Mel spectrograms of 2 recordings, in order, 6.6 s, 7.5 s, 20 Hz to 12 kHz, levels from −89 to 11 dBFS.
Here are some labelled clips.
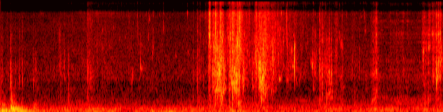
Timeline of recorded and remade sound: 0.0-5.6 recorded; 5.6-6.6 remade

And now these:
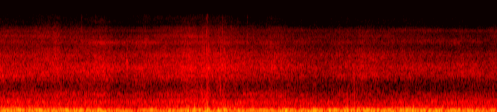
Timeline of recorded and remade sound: 0.0-2.1 recorded; 2.1-3.2 remade; 3.2-7.5 recorded

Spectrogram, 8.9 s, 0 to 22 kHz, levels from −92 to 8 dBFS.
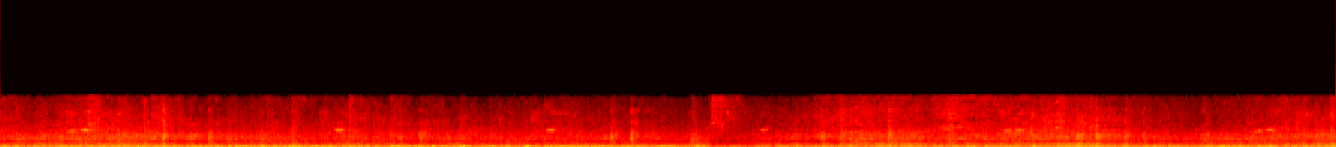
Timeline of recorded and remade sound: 0.0-8.9 recorded

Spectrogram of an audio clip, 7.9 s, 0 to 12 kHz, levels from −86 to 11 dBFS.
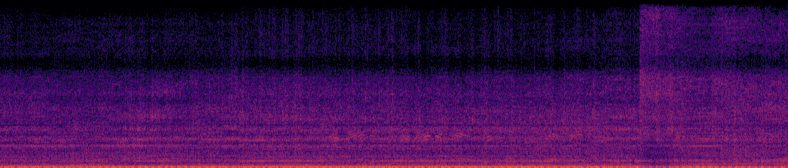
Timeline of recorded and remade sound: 0.0-0.5 recorded; 0.5-2.4 remade; 2.4-5.9 recorded; 5.9-7.9 remade

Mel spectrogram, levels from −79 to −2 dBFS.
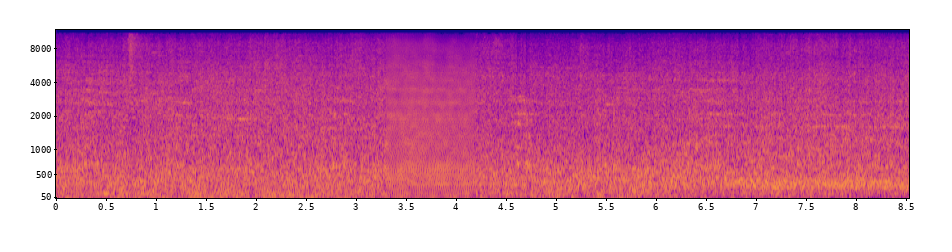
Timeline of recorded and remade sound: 0.0-3.3 recorded; 3.3-4.2 remade; 4.2-8.5 recorded

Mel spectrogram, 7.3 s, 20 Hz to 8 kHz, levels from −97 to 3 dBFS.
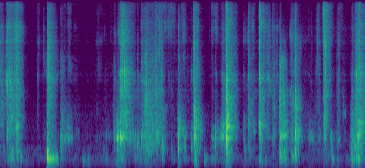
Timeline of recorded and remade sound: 0.0-7.3 remade

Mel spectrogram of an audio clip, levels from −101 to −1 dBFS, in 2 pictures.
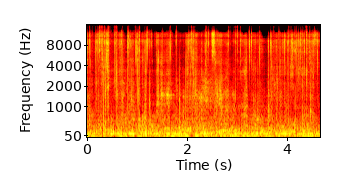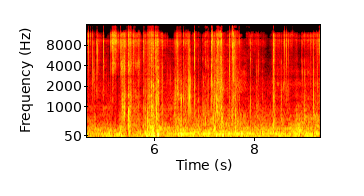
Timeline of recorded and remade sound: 0.0-6.7 remade; 6.7-8.4 recorded; 8.4-9.3 remade

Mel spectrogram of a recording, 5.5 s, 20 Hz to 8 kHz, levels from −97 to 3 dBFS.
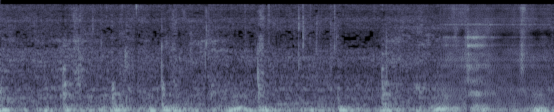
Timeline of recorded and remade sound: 0.0-4.4 recorded; 4.4-5.5 remade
